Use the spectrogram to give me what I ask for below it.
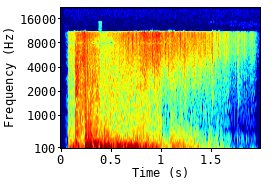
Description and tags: My attempt at Hollywood's sound superheros make when they fall from a great height
Original recordings:
"Water Explosion 1" by TBoy298, cc-0
"Sand Pouring on Sand" by Martinimeniscu, cc-0
boom, debris, impact, landing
